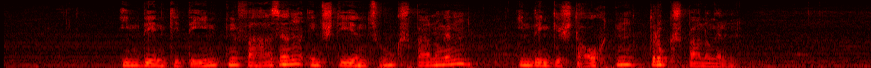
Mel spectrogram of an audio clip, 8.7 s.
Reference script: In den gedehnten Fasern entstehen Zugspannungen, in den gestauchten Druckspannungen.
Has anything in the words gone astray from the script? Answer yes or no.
no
